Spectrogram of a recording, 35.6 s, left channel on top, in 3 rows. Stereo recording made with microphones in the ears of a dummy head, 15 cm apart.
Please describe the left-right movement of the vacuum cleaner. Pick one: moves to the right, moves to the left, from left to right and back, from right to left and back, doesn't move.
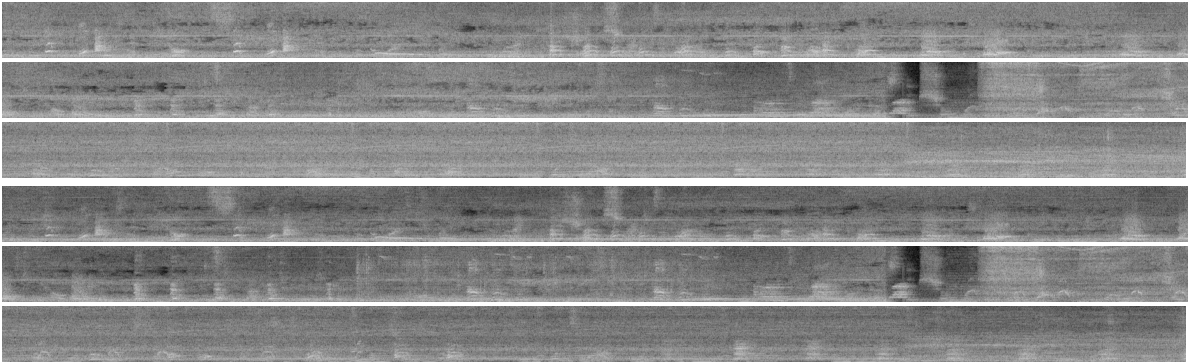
from left to right and back.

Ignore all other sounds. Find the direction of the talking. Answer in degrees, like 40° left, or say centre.
10° left.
